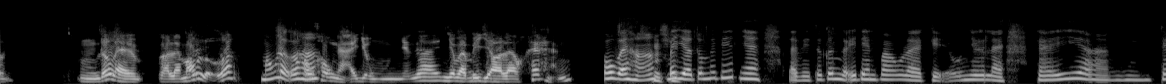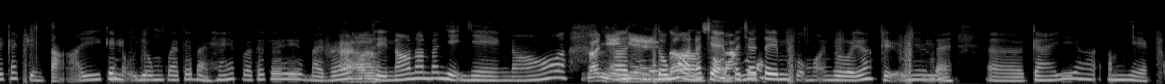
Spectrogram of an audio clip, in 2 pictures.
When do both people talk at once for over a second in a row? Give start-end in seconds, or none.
17.7-19.3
